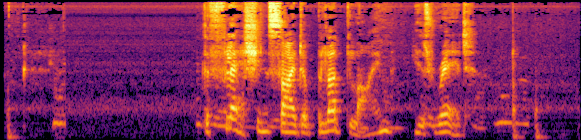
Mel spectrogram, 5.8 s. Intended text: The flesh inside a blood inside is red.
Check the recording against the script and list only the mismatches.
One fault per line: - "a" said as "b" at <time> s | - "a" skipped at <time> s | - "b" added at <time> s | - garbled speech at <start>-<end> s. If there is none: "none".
- "inside" said as "lime" at 3.5 s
